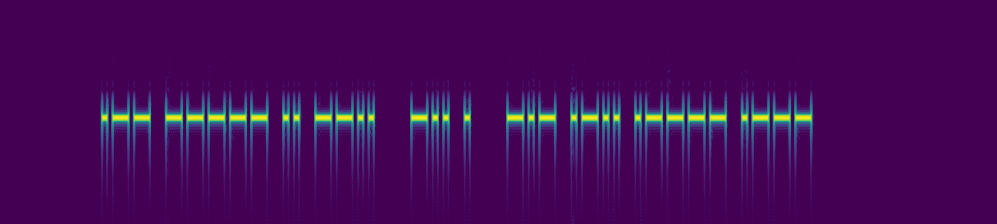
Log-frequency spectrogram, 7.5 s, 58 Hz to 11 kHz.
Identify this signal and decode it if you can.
Morse code, heard as a keyed tone, about 30 wpm, 700 Hz. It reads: W0IZ DE KL1J
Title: USA Callsign DE Callsign - 4 Characters - 30wpm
